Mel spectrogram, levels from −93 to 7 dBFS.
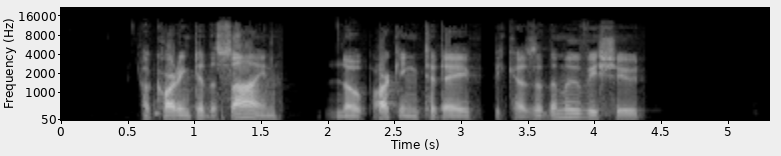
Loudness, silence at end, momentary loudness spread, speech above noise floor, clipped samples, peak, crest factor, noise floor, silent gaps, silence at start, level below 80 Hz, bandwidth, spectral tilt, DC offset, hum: -26 LUFS; 1 s; 13 LU; over 64 dB; under 0.1%; -6 dBFS; 22 dB; under -90 dBFS; none; 0.6 s; -66 dBFS; 14 kHz; -3.5 dB/octave; under 0.1%; none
